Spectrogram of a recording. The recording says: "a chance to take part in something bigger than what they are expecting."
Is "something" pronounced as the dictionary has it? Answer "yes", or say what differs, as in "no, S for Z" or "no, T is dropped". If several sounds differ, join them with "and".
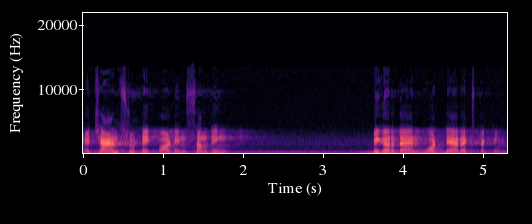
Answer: no, T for TH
